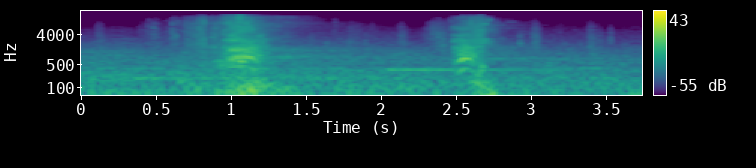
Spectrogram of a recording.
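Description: An axe clangs against metal.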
